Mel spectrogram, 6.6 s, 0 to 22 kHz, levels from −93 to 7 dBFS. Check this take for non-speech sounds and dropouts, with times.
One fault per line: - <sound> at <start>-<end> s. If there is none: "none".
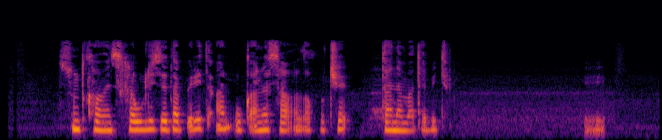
- laugh at 5.8-6.1 s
